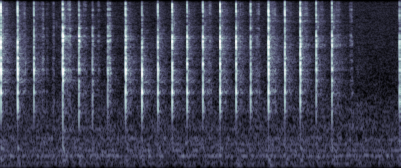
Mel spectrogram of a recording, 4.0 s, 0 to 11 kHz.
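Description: Fingernails trace and scratch along the painted letters of a solid, whitewashed wooden plank sign reading "You make me happy." About 22 short, dry, bright ticks come in a quick, uneven rhythm over a faint scratchy hiss, with almost no low end and no ring. The ticks stop briefly, then one last tap closes the clip.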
